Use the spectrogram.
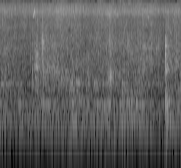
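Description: Chicken biryani masala stirred in a frying pan, a steady low sizzle with a few soft scrapes and taps of the spoon, close and moderately quiet, no talking.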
